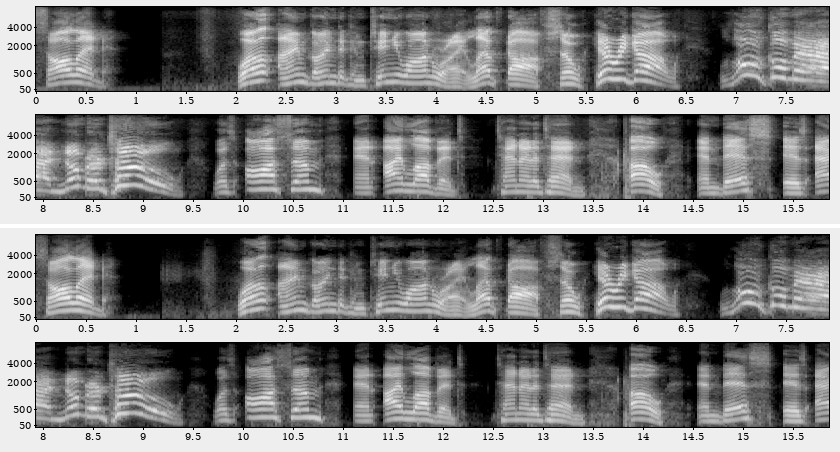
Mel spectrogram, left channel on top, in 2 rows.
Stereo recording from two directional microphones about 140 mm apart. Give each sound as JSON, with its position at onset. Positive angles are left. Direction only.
{"t": 0.0, "sound": "speech", "side_deg": -65}
{"t": 2.0, "sound": "speech", "side_deg": -20}
{"t": 8.2, "sound": "speech", "side_deg": -20}
{"t": 14.3, "sound": "a sound", "side_deg": -5}
{"t": 14.8, "sound": "speech", "side_deg": -10}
